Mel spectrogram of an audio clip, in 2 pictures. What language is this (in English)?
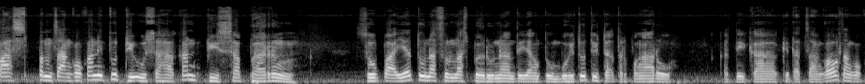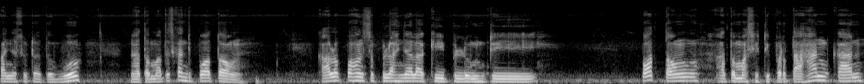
Indonesian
